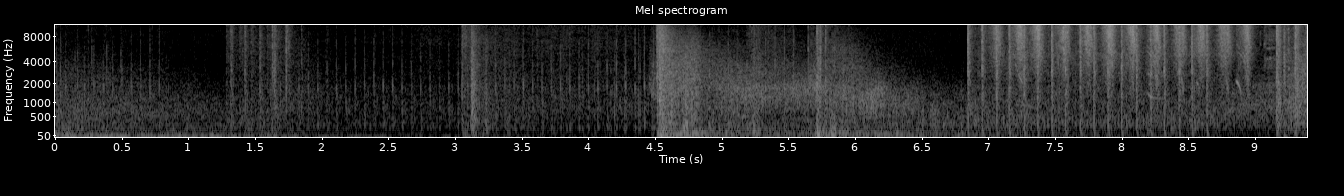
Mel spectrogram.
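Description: Gunfire from the World War II shooter Hell Let Loose at Utah Beach: rapid machine-gun bursts, heavy booming impacts and explosions, loud and close in repeated rattling volleys.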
